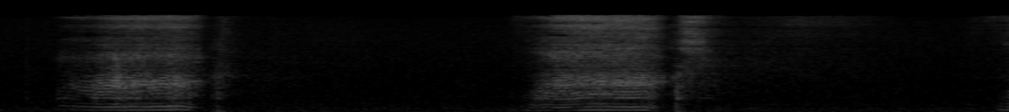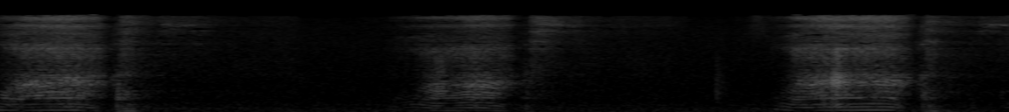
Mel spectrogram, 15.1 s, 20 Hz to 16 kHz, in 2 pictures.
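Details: Snoring during sleep recorded 21 March 2025: five rattling snores on breathing in, about 18 a minute, separated by quiet breathing out; ordinary snoring.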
